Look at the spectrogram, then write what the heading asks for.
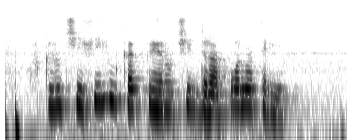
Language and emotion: Russian, neutral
